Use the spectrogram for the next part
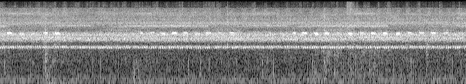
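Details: Night-time insects sing continuously near a small fire, a thin unbroken high whine layered with a faster throbbing buzz higher still, while soft pops and crackles dot a low background hum.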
